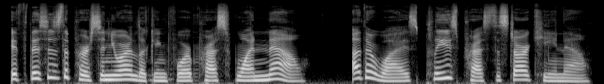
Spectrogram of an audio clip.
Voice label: american english Agent Confirmation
